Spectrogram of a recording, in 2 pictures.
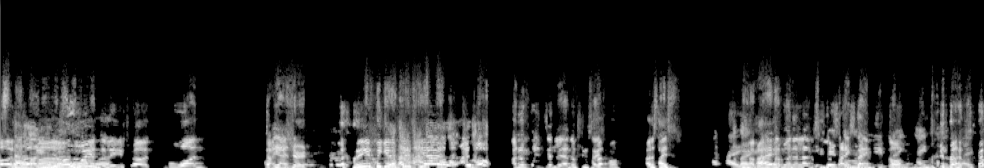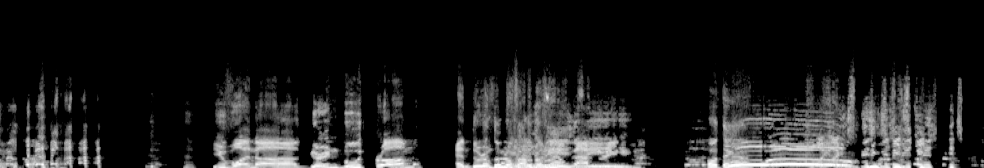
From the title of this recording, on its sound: live at De'Ja Brew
